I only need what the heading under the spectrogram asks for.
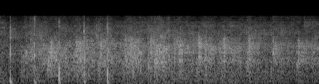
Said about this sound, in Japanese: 皆さん拍手してあげましょう。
